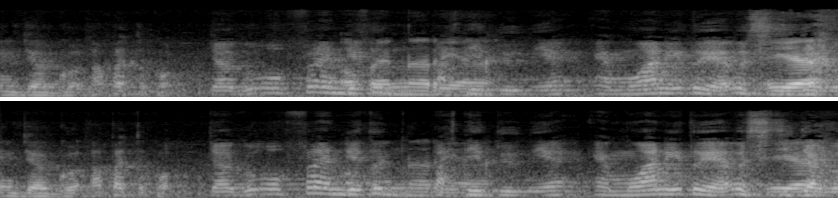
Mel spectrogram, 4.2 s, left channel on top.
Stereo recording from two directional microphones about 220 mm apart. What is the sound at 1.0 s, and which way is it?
A woman's voice, 50° right (ahead or behind).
